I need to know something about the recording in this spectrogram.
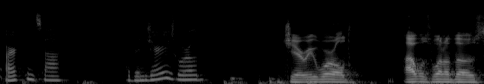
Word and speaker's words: Jerry World: It is Jerry World. Jerry's. No, it's Jerry World. I think the correct pronunciation is Jerry's. But it is actually trademarked as Jerry World. Oh. Like Disney World. It's not Disney's World.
